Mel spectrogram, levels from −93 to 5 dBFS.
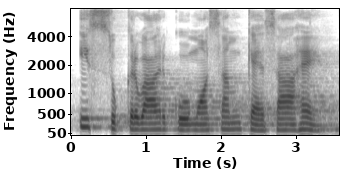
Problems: none marked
